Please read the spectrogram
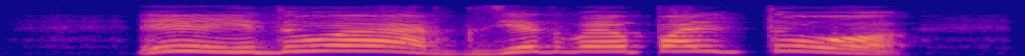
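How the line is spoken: Shout mimicking shrill voice. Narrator (Russian): крикнул Майкл, стараясь передразнить высокий визгливый голос мисс Ларк

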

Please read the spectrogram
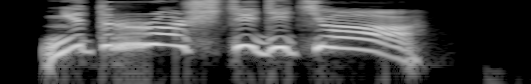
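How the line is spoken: Shouted from a distance. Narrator (Russian): Ложкин закричал из леса

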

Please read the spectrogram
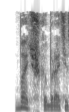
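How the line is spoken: Old woman's tearful voice. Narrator (Russian): сказала старушка слезливым голосом

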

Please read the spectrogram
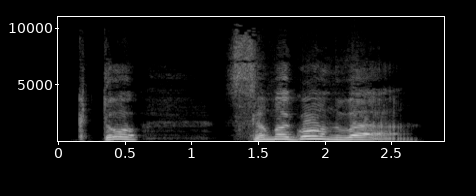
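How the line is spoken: Old man's loud command. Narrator (Russian): старичок неожиданно громко на весь двор скомандовал

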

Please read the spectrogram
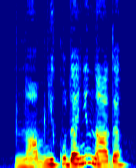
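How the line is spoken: Calm. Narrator (Russian): спокойно отвечал милиционер

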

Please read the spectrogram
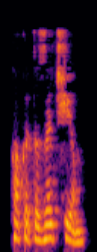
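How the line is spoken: Surprised angry question. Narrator (Russian): удивленно и сердито спросил Быков

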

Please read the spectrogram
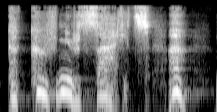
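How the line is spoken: Hissing, trembling with indignation. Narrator (Russian): дрожа от негодования, зашипел Персиков

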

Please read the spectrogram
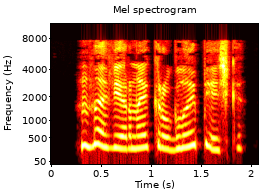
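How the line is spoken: Giggling. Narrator (Russian): хихикнул Зорко

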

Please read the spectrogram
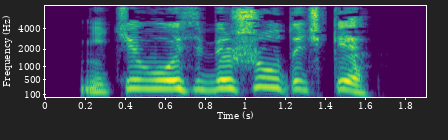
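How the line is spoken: Grumbling, two voices. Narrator (Russian): пробурчали Карандаш и Самоделкин

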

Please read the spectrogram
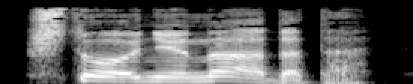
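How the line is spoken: Angry exclamation, then mooing. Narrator (Russian): Сердито воскликнул Захарыч и замычал

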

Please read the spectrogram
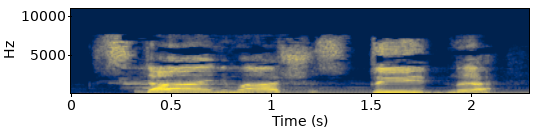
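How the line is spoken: Furious shout. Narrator (Russian): закричал я в бешенстве

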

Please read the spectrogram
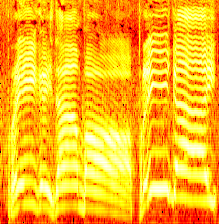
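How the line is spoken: Clowns shouting. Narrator (Russian): кричали клоуны

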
